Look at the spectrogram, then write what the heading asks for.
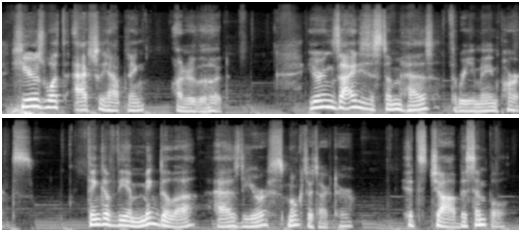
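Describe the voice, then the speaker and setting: A man narrating a scripted educational explainer as a psychiatrist host, stressing key words with dramatic pauses. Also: mid-range voice, expressive, darkish tone, soft background music.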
